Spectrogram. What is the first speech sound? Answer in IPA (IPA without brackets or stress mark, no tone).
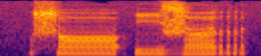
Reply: s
